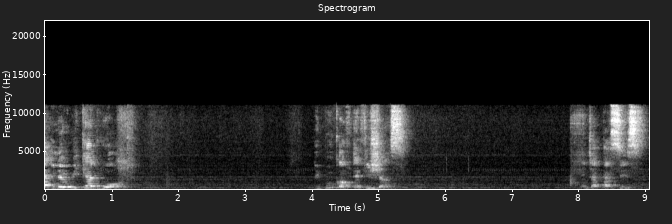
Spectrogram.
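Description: A man preaches with feeling through a microphone, pausing between phrases.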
